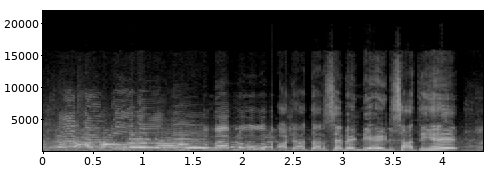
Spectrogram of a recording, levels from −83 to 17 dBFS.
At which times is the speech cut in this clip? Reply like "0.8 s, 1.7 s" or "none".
2.2 s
